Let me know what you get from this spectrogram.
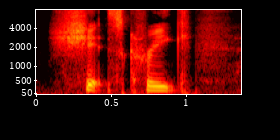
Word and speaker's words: Schitt's Creek: Comedy series, we've got Barry, Fleabag, The Good Place, The Marvelous Mrs. Maisel, Russian Doll, Schitt's Creek, pronounced S-C-H-I-T-T, and Veep.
